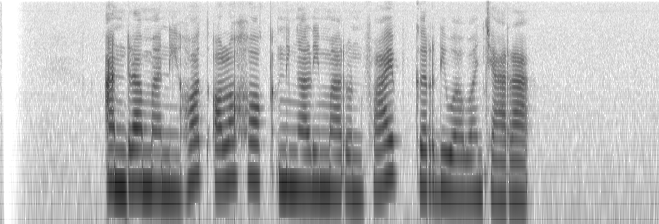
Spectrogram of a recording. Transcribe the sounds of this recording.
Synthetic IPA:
ʔandɾamaniɦɔt̪ɔlɔhɔk̚niŋalimaɾunfajp̚kɨrdiwawaɲt͡ʃaɾa

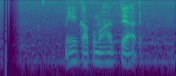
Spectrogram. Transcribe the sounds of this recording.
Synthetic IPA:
mʔeːkapumaɦat̪ːeja̰ːʈə̥

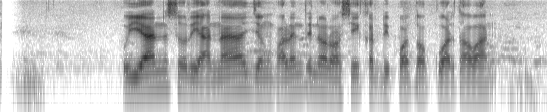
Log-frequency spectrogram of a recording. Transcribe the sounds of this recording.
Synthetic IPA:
ʔujansuɾianad͡ʒɨŋpalɪŋt̪inɔɾɔsikɨrdipɔt̪ɔkuwart̪awa̰n

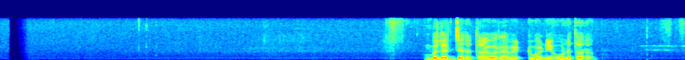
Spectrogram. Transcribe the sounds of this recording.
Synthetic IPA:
umbəlat̪̚d͡ʒanət̪aːʋəɾæʋæʈːuʋaneonət̪aɾam

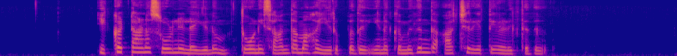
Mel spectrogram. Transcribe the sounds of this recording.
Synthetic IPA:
ɪkːɐʈːaːnɐsuːlnɪlɐjɪlɯmt̪oːɳisaːnd̪ɐmaːɣɐɪɾɯpːɐðɯʔɛnɐkːɯmɪɣɯnd̪ɐʔaːt͡ʃːɪɾɪjɐt̪ːɐɪɛɻɯt̪ːɐðɯ

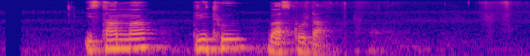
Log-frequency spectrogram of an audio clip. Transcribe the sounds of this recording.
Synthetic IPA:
ist̪ʰanma | prit̪ʰubaskoʈa̰

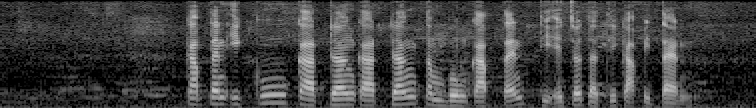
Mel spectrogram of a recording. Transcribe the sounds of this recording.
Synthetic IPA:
kap̚t̪ɛnʔikukaɖ̥ä̤ŋkaɖ̥ä̤ŋt̪əmbʊŋkap̚t̪ɛnd̪̥i̤ʔed̥ʒ̥ɔ̤d̪̥ä̤d̪̥i̤ka̰pit̪ɛ̰n

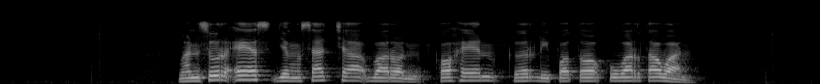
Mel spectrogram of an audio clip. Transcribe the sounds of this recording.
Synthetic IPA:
mansurɛsd͡ʒɨŋsat͡ʃabaɾɔnkɔhɛnkɨrdipɔt̪ɔkuwart̪awan

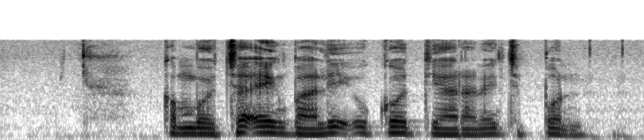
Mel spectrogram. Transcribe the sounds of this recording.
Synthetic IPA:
kəmbod̥ʒ̥a̤ʔɪŋbaliʔuɡ̥ɔd̪̥i̤aɾane̥ʒ̥əpʊn

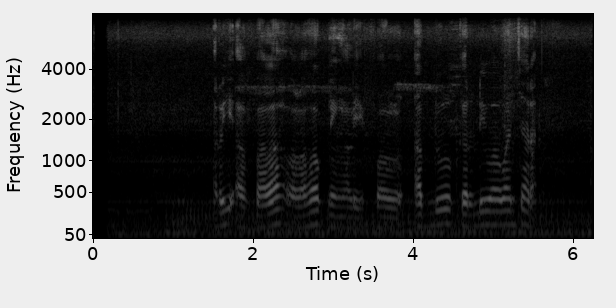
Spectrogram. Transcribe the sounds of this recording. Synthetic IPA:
riʔalfalaɦɔlɔɦɔk̚niŋalifalab̚dʊlkərdiwawaɲt͡ʃaɾa̰

